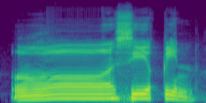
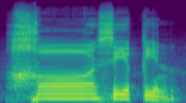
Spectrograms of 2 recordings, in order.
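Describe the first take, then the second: First: The first consonant is voiced with no rushing air. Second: The first consonant is voiceless with air rushing out. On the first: The speaker calls it right. "Ghasiqin itu yang tepat" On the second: The speaker calls it wrong. "yang keliru keluar udara"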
